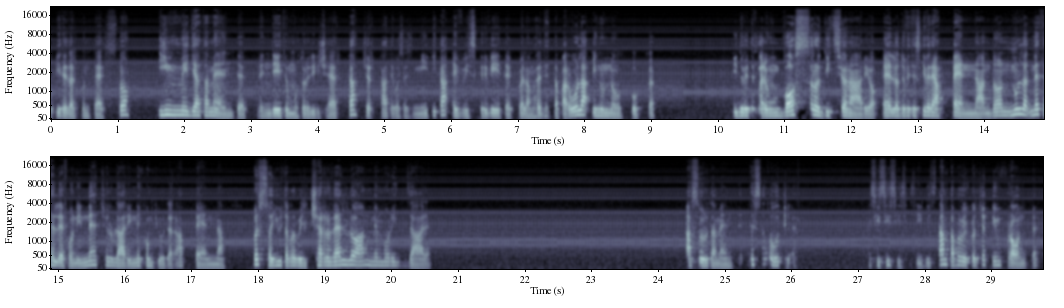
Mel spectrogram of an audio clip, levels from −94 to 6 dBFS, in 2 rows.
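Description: Timecode bleed runs throughout the speech. Linear timecode at 24 frames per second leaks in, chirping between roughly 1 and 2 kHz, well below the voice.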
